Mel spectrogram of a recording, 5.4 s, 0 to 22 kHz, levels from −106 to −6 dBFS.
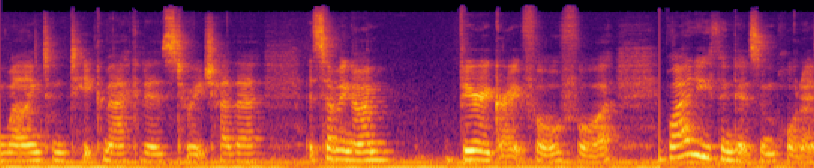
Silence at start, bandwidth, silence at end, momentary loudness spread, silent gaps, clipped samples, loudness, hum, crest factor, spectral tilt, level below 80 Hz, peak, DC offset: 0 s; 18 kHz; 0 s; 11 LU; none; under 0.1%; -19 LUFS; none; 18 dB; -4.5 dB/octave; -26 dBFS; -2 dBFS; under 0.1%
